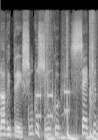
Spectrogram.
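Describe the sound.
Telephone keypad tones are dialed in a quick sequence of several short, clear beeps in a row.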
